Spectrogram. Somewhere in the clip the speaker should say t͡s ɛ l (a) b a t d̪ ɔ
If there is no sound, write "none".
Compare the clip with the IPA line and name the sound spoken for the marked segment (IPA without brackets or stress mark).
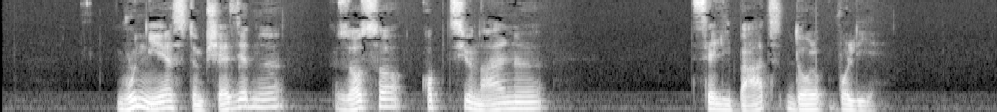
i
